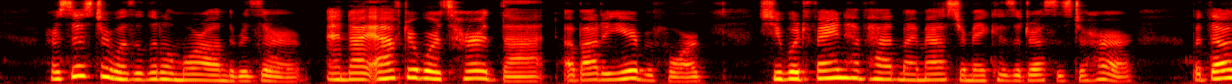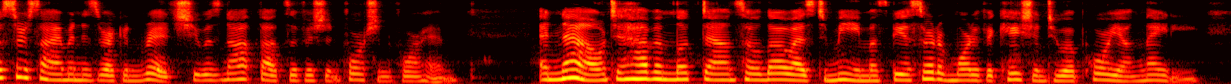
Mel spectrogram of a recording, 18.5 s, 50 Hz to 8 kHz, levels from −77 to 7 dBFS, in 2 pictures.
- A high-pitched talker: Yes, high, 205 Hz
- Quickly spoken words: Yes, fast, 220 wpm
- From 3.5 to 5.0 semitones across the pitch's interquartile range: Yes, average, 4.1 semitones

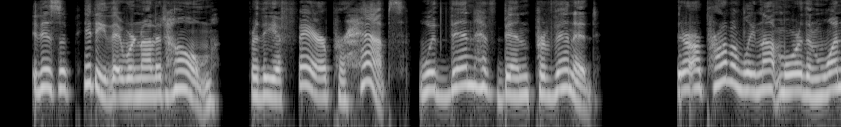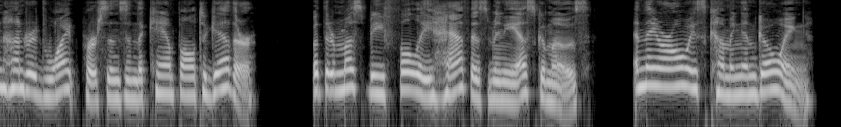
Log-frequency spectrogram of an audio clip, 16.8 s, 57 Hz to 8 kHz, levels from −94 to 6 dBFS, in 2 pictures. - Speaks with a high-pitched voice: Yes, high, 220 Hz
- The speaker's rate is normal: Yes, average, 170 wpm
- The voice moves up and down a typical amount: Yes, average, 4.7 semitones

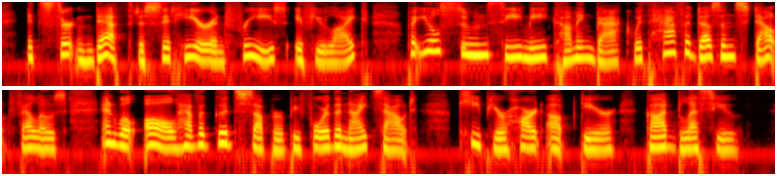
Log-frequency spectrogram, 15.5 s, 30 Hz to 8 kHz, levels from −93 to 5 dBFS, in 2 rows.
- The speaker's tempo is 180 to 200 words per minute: No, average, 165 wpm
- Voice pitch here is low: No, medium, 180 Hz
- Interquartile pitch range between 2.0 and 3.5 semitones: No, average, 4.8 semitones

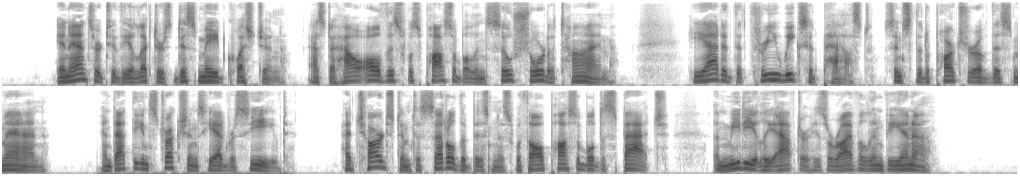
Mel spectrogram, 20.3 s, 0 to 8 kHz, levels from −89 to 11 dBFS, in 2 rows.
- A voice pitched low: Yes, low, 115 Hz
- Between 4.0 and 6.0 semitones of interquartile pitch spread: Yes, average, 4.4 semitones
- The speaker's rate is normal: Yes, average, 165 wpm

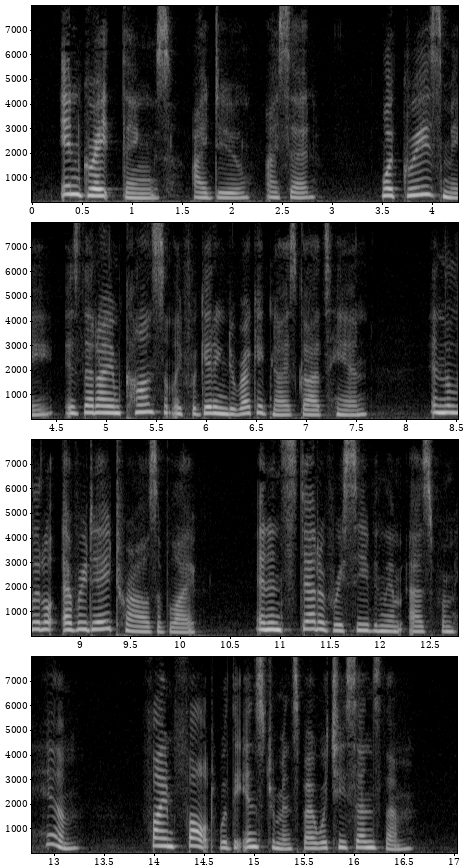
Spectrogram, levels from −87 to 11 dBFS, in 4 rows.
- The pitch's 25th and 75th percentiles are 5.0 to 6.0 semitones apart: Yes, wide, 5.6 semitones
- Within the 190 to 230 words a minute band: No, average, 160 wpm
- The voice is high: Yes, high, 240 Hz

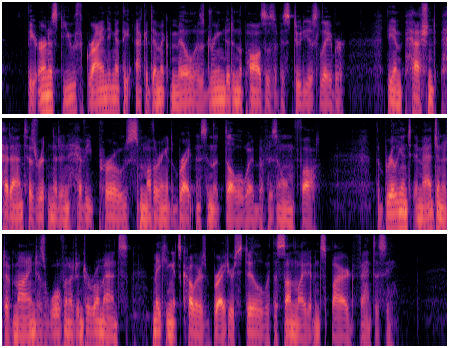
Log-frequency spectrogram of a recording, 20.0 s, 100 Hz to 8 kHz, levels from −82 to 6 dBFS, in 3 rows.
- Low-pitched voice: Yes, very low, 80 Hz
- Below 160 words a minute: No, average, 175 wpm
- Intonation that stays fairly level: Yes, narrow, 2.2 semitones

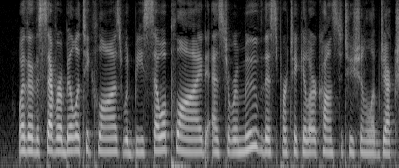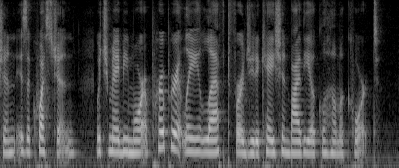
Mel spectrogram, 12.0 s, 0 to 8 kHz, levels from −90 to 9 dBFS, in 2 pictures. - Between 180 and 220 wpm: No, average, 150 wpm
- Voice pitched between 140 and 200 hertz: Yes, high, 190 Hz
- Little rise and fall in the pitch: Yes, narrow, 1.9 semitones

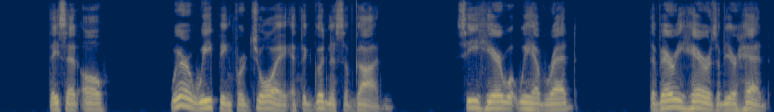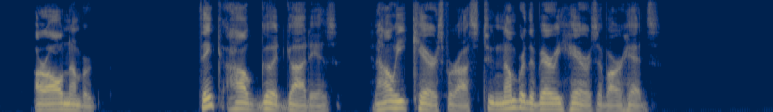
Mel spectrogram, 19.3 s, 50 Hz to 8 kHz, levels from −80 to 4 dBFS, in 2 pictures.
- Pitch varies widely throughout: No, average, 4.1 semitones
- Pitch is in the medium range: No, low, 110 Hz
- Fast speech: No, average, 145 wpm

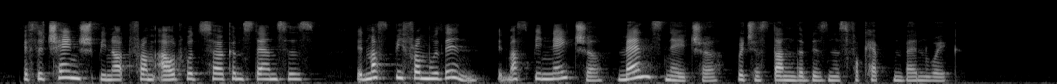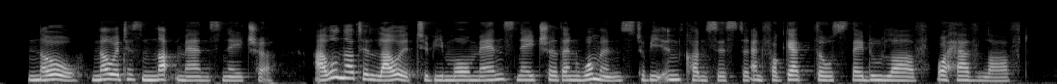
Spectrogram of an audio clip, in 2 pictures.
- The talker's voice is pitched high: Yes, high, 205 Hz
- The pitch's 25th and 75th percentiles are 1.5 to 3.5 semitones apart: No, average, 4.1 semitones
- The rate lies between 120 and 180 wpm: Yes, average, 165 wpm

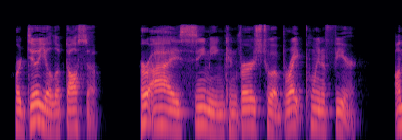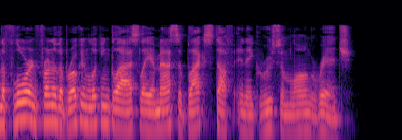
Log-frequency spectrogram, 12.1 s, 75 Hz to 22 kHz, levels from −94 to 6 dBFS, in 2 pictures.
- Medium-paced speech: Yes, average, 170 wpm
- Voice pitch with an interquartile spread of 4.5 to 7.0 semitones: No, average, 3.5 semitones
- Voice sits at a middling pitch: No, low, 125 Hz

